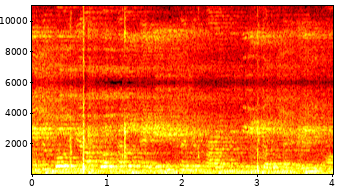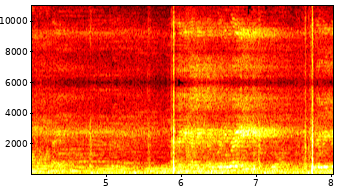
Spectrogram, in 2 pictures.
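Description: Background music and indistinct voices echoing in a large indoor hall, with three sharp knocks: one under a second in, one about six seconds in and one just before the end.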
